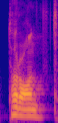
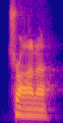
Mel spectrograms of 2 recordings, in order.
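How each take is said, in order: First: The word is said in full, three clear syllables. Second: The word is clipped very short, like 'Trana'. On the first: "Not Toronto" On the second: "or Trana"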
